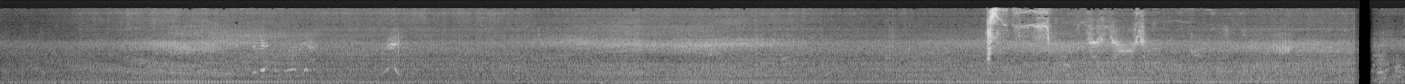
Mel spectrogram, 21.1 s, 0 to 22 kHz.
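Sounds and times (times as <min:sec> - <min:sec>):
vehicle engine humming: 0:00.1 - 0:21.0
sharp high squeal: 0:14.8 - 0:17.2.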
